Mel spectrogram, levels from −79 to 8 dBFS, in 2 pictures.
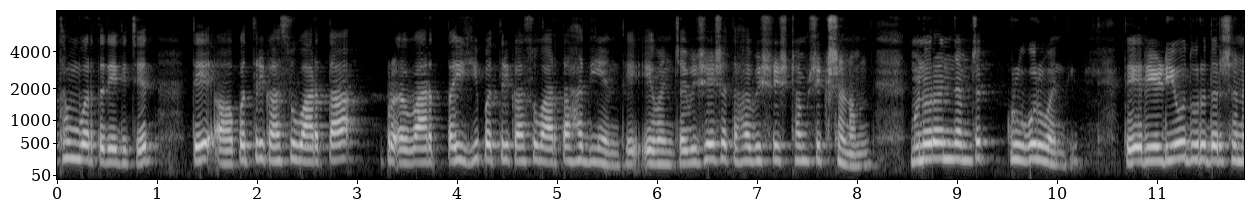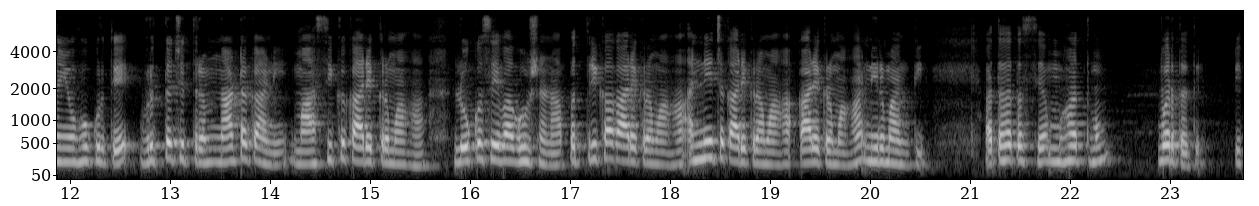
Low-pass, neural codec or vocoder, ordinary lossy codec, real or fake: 7.2 kHz; none; none; real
